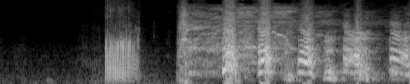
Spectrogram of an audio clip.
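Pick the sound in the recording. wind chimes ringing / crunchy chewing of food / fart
fart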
